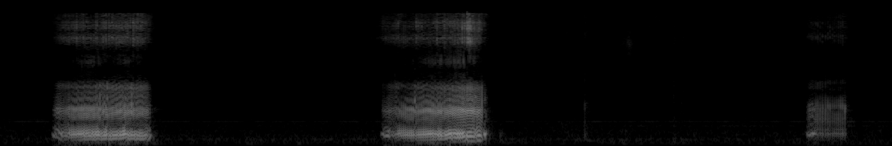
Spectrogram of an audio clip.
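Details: A sleeping Maltese dog snores loudly, louder than the owner's father, each rough, rumbling breath lasting about a second; described as apnea, and the dog wakes startled from snoring.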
